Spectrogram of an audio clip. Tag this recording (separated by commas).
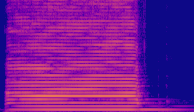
Musical instrument, Bowed string instrument, Music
